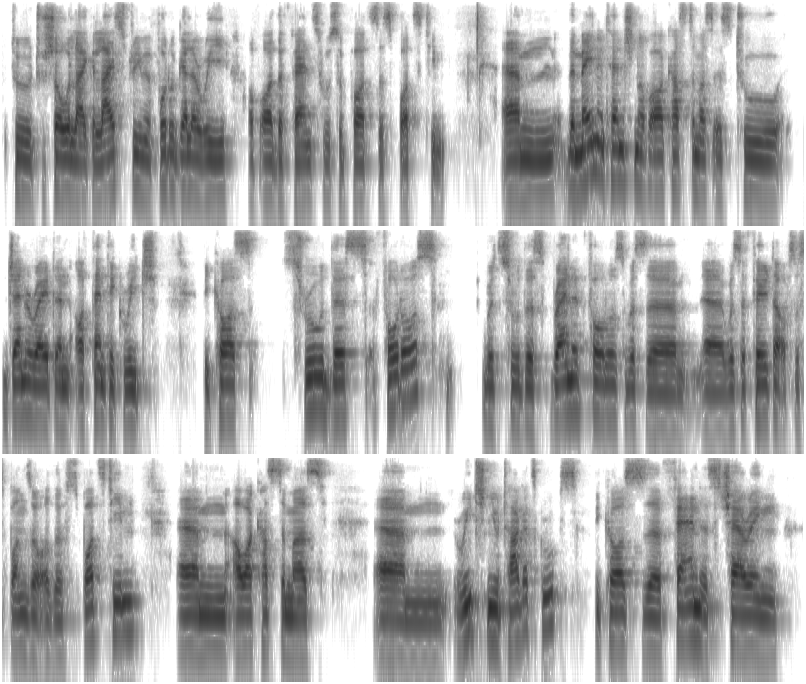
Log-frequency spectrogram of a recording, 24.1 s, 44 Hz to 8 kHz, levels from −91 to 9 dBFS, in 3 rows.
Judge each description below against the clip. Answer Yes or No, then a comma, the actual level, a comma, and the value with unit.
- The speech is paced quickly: No, average, 165 wpm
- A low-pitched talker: Yes, low, 105 Hz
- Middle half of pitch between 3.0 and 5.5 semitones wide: No, narrow, 2.5 semitones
